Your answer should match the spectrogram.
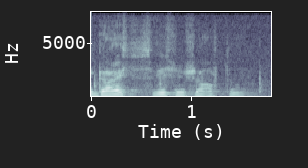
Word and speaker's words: Geisteswissenschaften: In German, I think it's much more expressive, it's the Geisteswissenschaften. That's a pretty long word, but I'll spell it anyway. Capital G-E-I-S-T-E-S-W-I-S-S-E-N-S-C-H-A-F-T-E-N.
